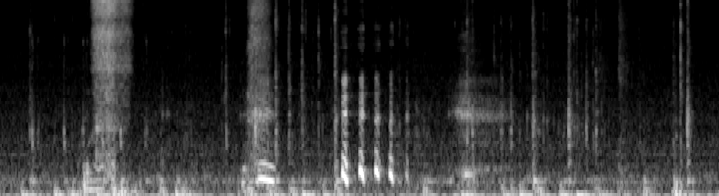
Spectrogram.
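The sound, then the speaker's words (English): Rapid, uneven clacking of keys on a computer keyboard, with bursts of keystrokes mixed with a few breathy noises and a murmured voice in the background. “Why is it typing backwards?”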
